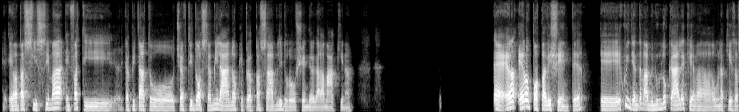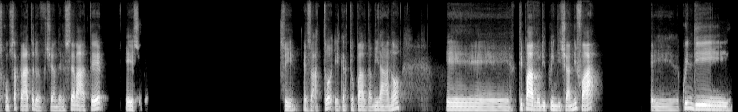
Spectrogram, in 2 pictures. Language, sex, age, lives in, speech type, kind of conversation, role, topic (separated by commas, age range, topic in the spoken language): Italian, male, 50-54, Italy, conversation, podcast, guest, Che cosa ti fa sentire più autentico quando ti vesti?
